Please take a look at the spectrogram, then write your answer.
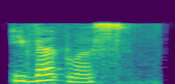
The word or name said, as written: eventlessly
